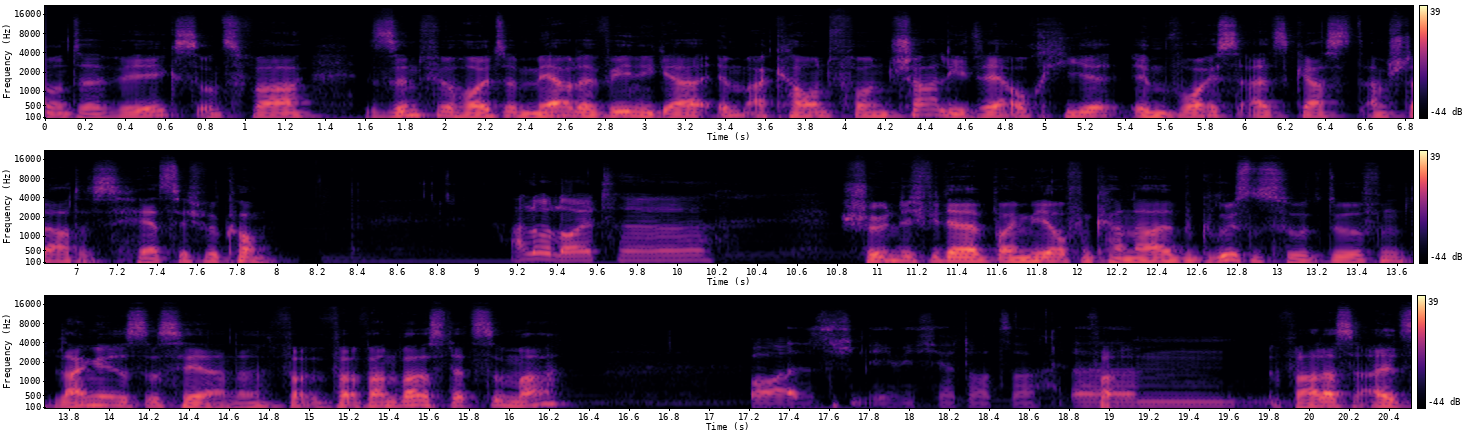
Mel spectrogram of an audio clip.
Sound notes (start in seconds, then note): none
